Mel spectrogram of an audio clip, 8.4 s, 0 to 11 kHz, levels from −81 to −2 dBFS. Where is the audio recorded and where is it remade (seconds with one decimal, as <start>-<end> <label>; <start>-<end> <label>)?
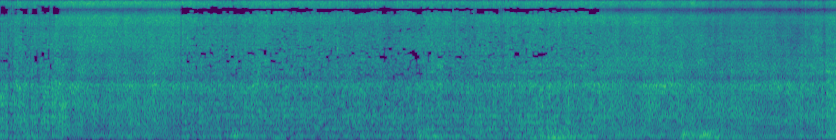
0.0-0.6 recorded; 0.6-1.8 remade; 1.8-6.0 recorded; 6.0-8.4 remade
